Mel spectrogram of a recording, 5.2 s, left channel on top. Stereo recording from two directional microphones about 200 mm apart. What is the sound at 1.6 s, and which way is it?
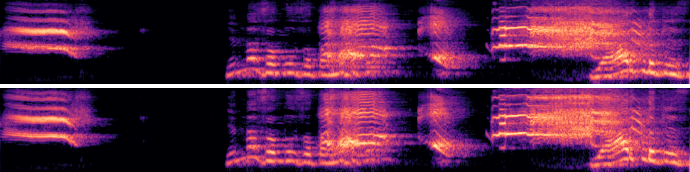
Speech, 40° right (ahead or behind).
